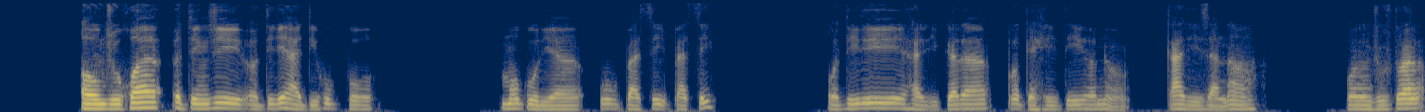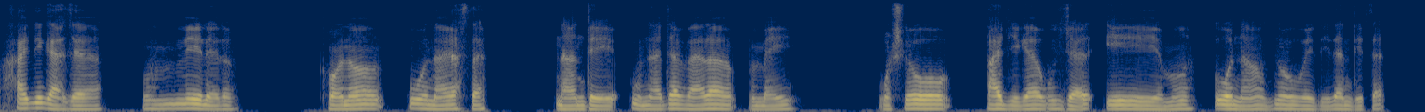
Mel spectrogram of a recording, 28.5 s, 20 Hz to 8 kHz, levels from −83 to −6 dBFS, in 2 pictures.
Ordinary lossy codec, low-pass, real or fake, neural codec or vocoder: Opus, 32 kbps; 7.2 kHz; fake; codec, 16 kHz in and 24 kHz out, 0.4 kbps, LongCat-Audio-Codec, two codebook decoder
